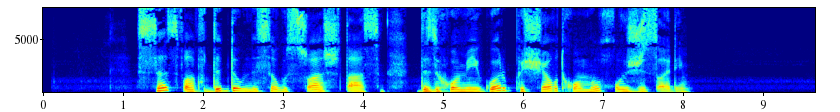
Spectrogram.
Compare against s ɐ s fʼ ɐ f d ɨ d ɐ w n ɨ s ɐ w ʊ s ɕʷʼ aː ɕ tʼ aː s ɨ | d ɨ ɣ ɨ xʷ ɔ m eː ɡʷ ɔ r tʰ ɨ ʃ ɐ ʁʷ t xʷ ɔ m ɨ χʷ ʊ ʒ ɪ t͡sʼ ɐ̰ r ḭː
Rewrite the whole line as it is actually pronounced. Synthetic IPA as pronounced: s ɐ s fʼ ɐ f d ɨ d ɐ w n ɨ s ɐ w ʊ s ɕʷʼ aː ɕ tʼ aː s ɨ | d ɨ z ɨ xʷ ɔ m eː ɡʷ ɔ r pʰ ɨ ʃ ɐ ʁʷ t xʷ ɔ m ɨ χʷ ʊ ʒ ɪ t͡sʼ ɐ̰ r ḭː

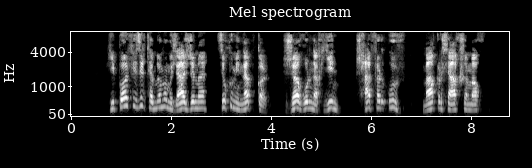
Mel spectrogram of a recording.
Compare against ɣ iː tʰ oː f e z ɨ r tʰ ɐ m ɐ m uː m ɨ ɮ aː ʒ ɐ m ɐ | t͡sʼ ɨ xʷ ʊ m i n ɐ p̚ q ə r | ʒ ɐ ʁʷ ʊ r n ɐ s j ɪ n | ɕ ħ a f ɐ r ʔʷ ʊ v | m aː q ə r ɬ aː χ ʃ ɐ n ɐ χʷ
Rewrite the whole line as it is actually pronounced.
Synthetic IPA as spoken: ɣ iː pʰ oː f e z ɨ r tʰ ɐ m ɐ m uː m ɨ ɮ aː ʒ ɐ m ɐ | t͡sʼ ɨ xʷ ʊ m i n ɐ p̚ q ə r | ʒ ɐ ʁʷ ʊ r n ɐ χ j ɪ n | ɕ ħ a f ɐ r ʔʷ ʊ v | m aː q ə r ɬ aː χ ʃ ɐ m ɐ χʷ

